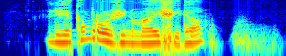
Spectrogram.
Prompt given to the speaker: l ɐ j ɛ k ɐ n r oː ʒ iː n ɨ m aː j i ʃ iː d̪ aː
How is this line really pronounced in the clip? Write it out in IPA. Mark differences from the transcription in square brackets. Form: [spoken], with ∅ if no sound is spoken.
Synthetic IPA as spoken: l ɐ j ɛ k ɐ [m] r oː ʒ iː n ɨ m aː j i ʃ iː d̪ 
